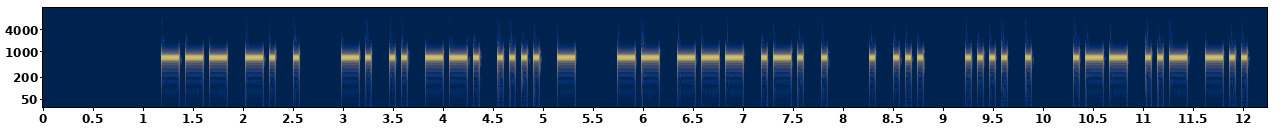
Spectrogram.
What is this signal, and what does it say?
Morse code, heard as a keyed tone, about 20 wpm, 700 Hz. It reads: ONE NIGHT MORE ES HE WUD
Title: Sentences from Top 300 Words and Abbreviations 20wpm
